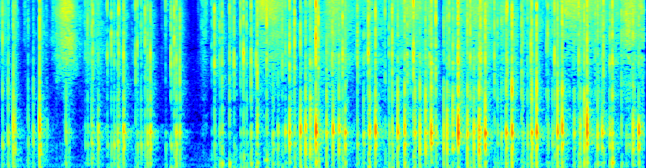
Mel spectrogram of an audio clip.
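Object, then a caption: Soft plastic squeeze tube. A partly full soft plastic squeeze tube of body lotion is tapped rapidly with long painted nails. The result is quick, dry, irregular clicks with a hollow plastic tone, with a brief pause near the two-second mark before the tapping picks up again.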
